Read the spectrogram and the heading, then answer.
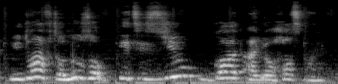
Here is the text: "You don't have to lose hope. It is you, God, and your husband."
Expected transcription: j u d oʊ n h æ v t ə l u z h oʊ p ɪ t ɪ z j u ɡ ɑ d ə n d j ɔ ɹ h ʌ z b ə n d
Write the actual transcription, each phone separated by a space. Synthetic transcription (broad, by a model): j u d oʊ n h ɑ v t ə n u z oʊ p ɪ t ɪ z j u ɡ ɑ d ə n j ɔ h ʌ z b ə n d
